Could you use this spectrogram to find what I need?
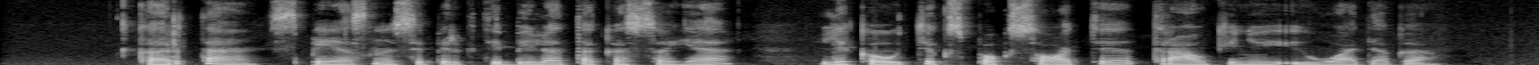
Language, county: Lithuanian, Vilnius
